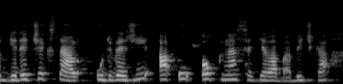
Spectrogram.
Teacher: en la secuencia a u okna, o sea, antes de llegar a la vocal, pues ahí se produce este golpe glotal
